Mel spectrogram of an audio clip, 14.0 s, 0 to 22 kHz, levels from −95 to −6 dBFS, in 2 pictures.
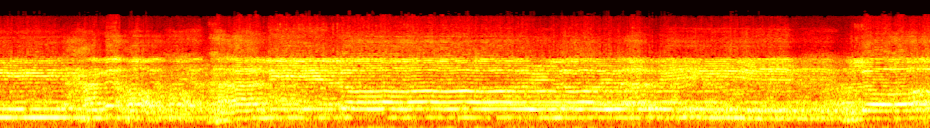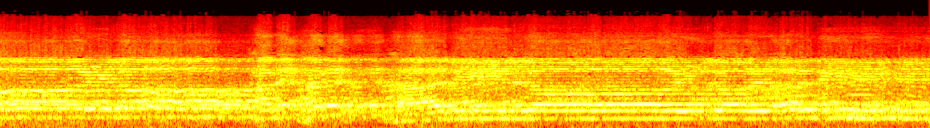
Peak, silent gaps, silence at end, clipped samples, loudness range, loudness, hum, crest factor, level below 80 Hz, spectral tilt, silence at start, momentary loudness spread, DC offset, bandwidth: -4 dBFS; none; 0 s; under 0.1%; 1 LU; -12 LUFS; none; 10 dB; -48 dBFS; -3 dB/octave; 0 s; 3 LU; 0.3%; 14.5 kHz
